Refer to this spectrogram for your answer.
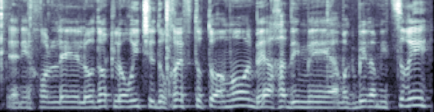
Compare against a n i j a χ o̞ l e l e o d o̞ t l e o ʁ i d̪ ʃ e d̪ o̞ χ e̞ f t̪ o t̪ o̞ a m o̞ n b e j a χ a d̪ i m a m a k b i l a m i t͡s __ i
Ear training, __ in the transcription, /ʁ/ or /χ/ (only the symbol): ʁ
